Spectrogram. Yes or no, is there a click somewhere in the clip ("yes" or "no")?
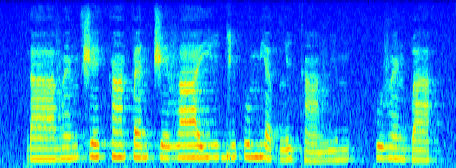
no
